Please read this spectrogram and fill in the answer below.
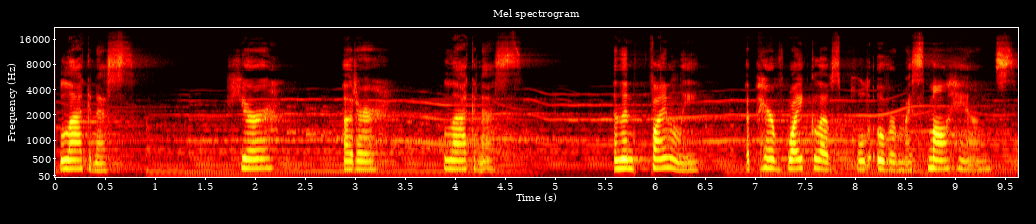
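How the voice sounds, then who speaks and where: A woman's voice: on the high side, fairly even intonation, takes it slowly, creaky, pauses often, big-room sound. A woman playing a timid, sheltered young woman in an audio drama, hesitant and anxious. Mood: uneasy, reflective. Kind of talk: audio drama acting and first-person narration. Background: music.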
